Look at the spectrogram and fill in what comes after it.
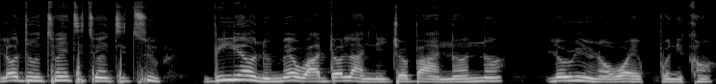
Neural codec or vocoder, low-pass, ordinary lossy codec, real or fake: none; none; none; real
